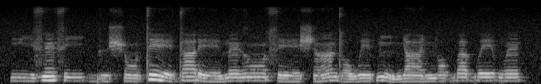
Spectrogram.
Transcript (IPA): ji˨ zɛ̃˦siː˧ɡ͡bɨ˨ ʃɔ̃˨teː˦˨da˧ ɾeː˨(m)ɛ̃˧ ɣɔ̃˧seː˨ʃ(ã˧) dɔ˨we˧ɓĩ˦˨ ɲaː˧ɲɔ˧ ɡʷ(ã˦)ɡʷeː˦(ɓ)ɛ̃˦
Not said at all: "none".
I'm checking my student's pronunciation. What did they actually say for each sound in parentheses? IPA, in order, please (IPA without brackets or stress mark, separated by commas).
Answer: m, ã˨˦, a˦, ɡʷ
